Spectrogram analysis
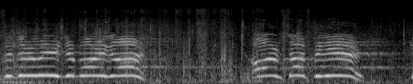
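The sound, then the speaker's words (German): Two military snowmobiles race over snow, their engines giving a loud, tonal whine in several bursts with shifting pitch, separated by a quieter gap. “Zwei Motorschlitten des Militärs schießen über den Schnee heran.”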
